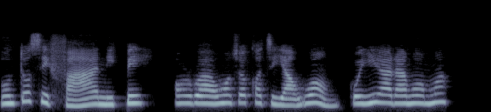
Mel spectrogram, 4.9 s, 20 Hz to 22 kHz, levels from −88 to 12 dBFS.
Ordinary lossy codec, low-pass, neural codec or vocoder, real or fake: none; 7.2 kHz; codec, 16 kHz, 0.5 kbps, X-Codec, WavLM features, trained on Multilingual LibriSpeech; fake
